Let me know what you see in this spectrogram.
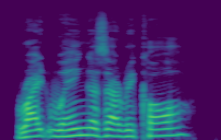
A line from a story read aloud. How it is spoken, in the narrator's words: Baba said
